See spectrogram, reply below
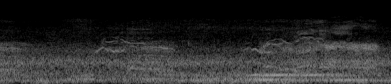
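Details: White storks at their nest in Vetschau, around 11:45 am, during alarm and feeding: wavering, mewing calls rise and fall in two bursts, the second louder, over steady background noise and a low hum.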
